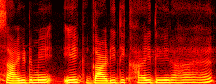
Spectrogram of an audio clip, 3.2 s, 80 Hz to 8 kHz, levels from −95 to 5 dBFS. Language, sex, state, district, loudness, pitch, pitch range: Hindi, female, Bihar, West Champaran, -16 LUFS, 230 Hz, 225-240 Hz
